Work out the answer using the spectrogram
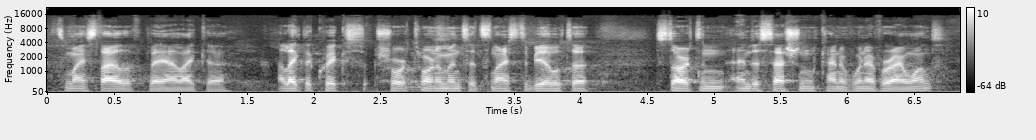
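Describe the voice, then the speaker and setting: A shy man, a poker player, telling the host about his game and a hand in a measured way. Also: sits low, level tone. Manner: shy, measured, explains at length. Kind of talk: casual interview.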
